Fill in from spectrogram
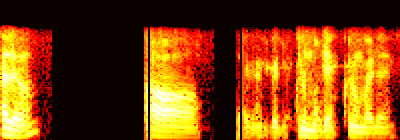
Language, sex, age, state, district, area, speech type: Bodo, male, 60+, Assam, Udalguri, urban, conversation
